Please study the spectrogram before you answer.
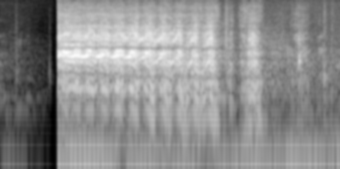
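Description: A horse gives a loud, shrill whinny that quavers and falls in pitch, followed by short breathy snorts.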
